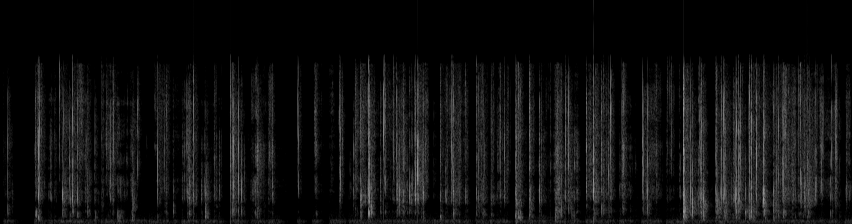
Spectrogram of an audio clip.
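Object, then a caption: Soap bar in a paper wrapper. A single palm-sized, solid Lux bar soap, still in its printed paper/film wrapper, is held in both hands while fingertips and long painted nails press and scratch the wrapper. The result is a steady run of dry, bright crinkling and scratching sounds in short bursts with brief pauses, with almost no low end.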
